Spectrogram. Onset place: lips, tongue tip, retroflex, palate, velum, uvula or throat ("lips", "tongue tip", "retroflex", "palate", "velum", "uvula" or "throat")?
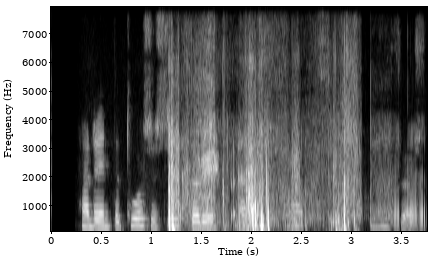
throat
